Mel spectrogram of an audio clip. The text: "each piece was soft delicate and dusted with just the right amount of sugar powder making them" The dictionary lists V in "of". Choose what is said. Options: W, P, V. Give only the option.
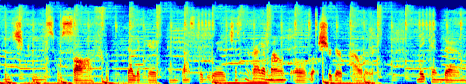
V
